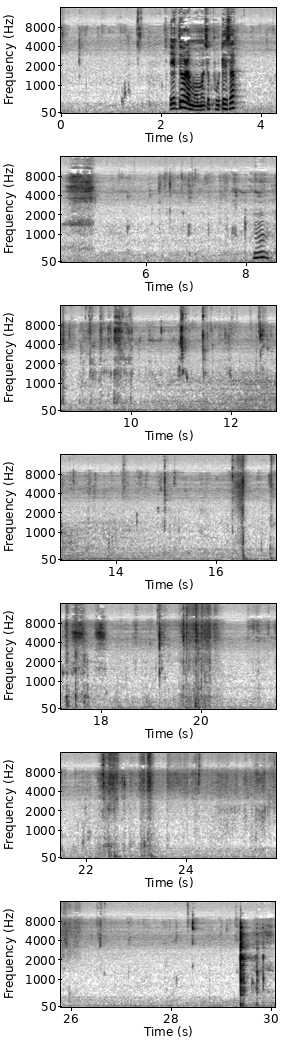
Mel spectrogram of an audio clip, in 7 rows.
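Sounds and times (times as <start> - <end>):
person chewing soft wet food: 0.0 - 2.2, 3.9 - 19.7, 20.5 - 22.8, 24.1 - 29.4.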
